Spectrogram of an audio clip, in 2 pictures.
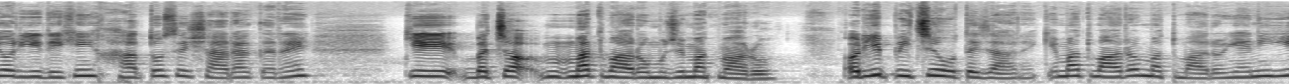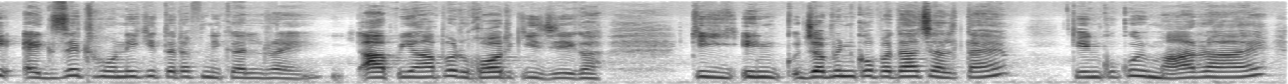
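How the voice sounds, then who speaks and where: Higher-pitched woman explaining video clips. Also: darkish tone. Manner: conversational with frequent fillers and restarts; insistent, repeatedly urging viewers to look closely. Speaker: video commentator. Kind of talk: explaining a music video scene by scene.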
